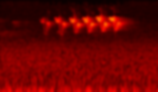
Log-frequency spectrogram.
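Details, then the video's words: Female American redstart singing on a calm, warm, sunny day at Pine Tree Point, Ontario: a short, very high series of about six quick sharp paired notes, rising slightly and ending after about a second, with quiet low background. "Finally, I get a chance to record some female song."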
